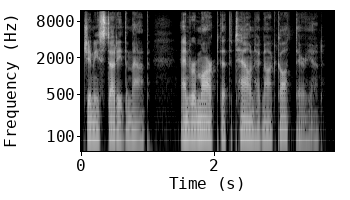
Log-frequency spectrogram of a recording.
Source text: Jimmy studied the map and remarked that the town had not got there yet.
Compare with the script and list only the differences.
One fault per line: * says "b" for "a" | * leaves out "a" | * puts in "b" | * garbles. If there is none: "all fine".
all fine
